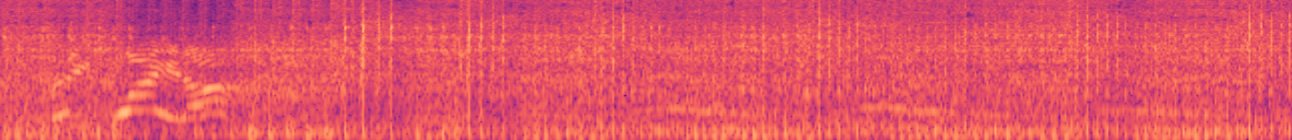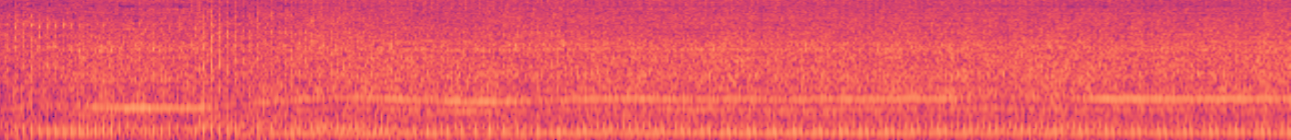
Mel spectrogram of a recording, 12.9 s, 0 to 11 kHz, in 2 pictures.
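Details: 1962 Cushman Trailster repowered with a new engine, started with a homemade jumper pack and choke: a few rough catches, then the small single settles into a smooth, steady, even note; running cleanly.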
